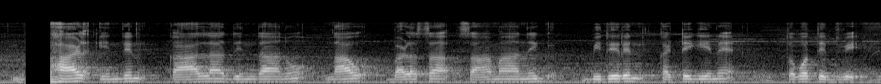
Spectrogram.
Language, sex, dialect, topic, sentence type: Kannada, male, Northeastern, agriculture, statement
